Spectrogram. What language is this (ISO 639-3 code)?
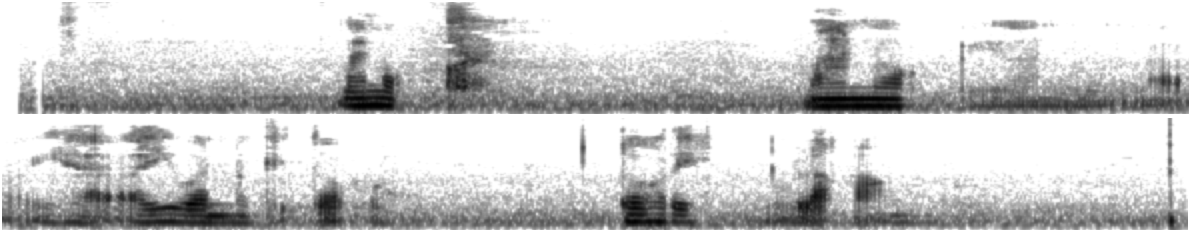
bsy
